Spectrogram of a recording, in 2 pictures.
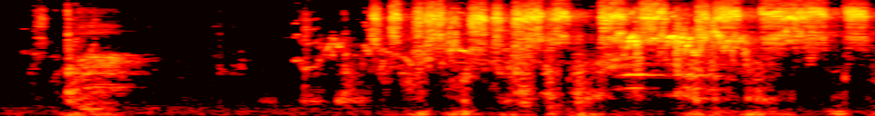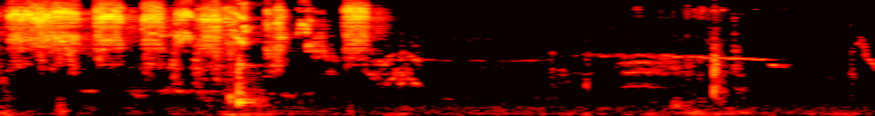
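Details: Budgerigar chatter: a sustained run of fast, buzzy, high-pitched squeaks and chirps for about four seconds, then scattered faint notes.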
